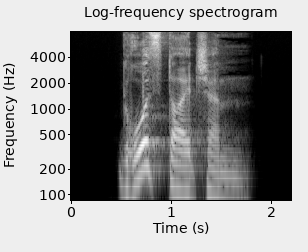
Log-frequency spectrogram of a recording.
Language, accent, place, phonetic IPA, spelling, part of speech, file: German, Germany, Berlin, [ˈɡʁoːsˌdɔɪ̯t͡ʃm̩], großdeutschem, adjective, De-großdeutschem.ogg
- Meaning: strong dative masculine/neuter singular of großdeutsch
